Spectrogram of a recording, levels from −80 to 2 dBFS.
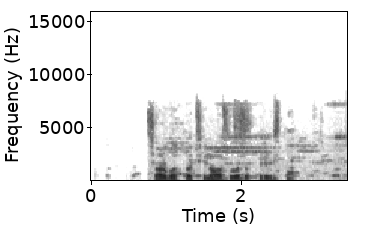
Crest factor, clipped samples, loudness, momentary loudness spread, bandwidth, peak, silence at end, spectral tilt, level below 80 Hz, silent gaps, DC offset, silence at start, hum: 16 dB; under 0.1%; -17 LUFS; 17 LU; 8 kHz; -2 dBFS; 0 s; -5 dB/octave; -60 dBFS; none; under 0.1%; 0.75 s; none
